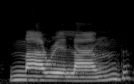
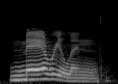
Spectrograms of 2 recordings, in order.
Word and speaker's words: Maryland: Another one is this one, and this is not Maryland. We don't have a. We say Maryland, Maryland. And this is another rule that is really important. Whenever land doesn't constitute a separate word, but it is a part of something bigger, you have to reduce it. That's why we say Maryland and not Maryland.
